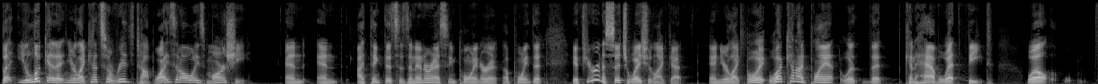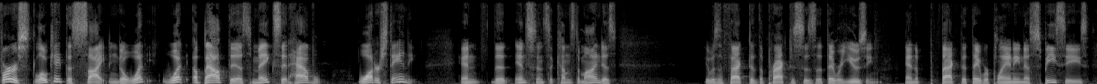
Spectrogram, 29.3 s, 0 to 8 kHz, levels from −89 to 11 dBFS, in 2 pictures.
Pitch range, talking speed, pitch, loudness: 130-175 Hz, 195 wpm, 150 Hz, -26 LUFS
